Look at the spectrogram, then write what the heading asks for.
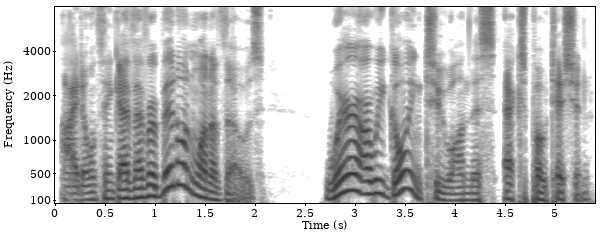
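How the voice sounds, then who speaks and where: A man's voice: medium pitch, huge pitch swings, moderate pace, no echo, clean studio sound. A man voicing a naive, good-natured toy bear in a storybook, speaking in an eager, wondering way. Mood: eager, puzzled. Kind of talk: storybook character voice.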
